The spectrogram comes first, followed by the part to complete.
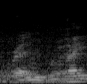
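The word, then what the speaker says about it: Wray: Stephen is a relatively small company out of I don't even know how you say it, W-R-A-Y, Georgia. Is that right? Ray, Georgia.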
